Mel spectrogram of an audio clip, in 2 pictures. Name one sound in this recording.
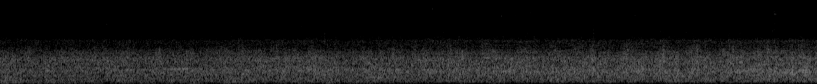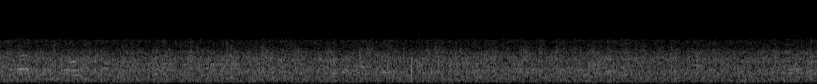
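Many running feet patter on pavement.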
